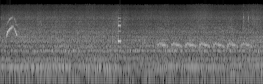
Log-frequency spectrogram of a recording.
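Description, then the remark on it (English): A Coast Guard officer's siren, switched on with a swirling blue light to catch a speeding jet skier, whoops in quick rising-and-falling sweeps, then settles into a steady repeating wail over the loud, constant rumble of a motor. “flips on his siren and swirling blue light to catch a speeding jet skier.”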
